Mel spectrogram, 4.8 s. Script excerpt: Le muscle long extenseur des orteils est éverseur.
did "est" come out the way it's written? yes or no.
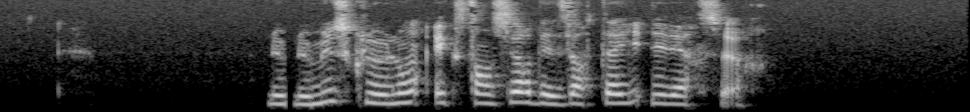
no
